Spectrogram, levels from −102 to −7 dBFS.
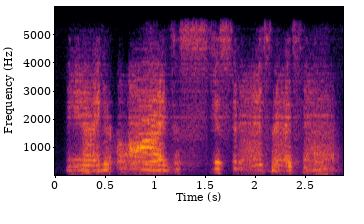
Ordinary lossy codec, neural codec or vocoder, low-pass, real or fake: none; codec, 44.1 kHz, 0.9 kbps, DAC; 5.4 kHz; fake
